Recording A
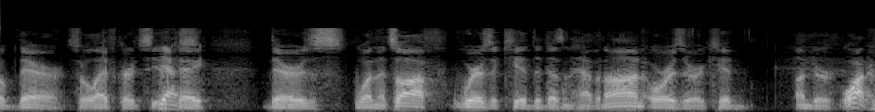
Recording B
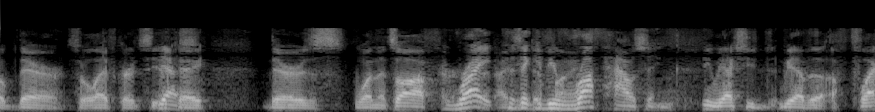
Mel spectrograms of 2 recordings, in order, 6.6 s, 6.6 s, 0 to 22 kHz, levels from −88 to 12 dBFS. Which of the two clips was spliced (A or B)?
B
